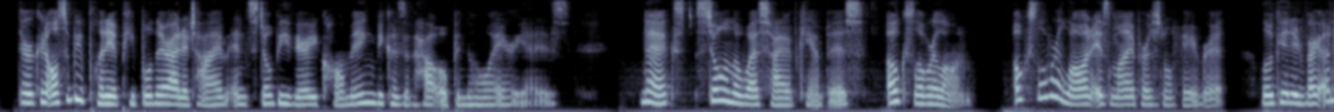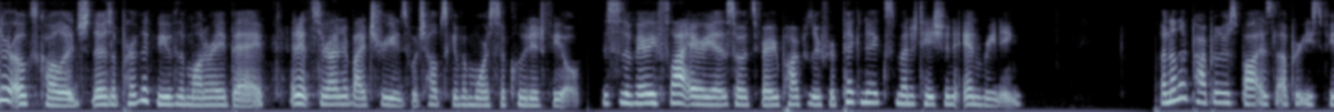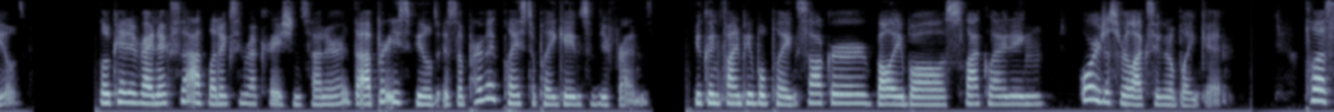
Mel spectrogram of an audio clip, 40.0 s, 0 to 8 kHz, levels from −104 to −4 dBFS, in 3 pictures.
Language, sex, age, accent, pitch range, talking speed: English, female, 10-29, American, 200-245 Hz, 190 wpm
